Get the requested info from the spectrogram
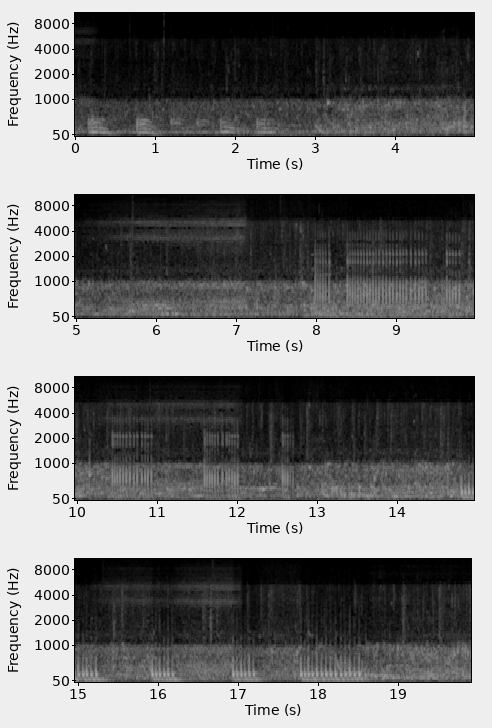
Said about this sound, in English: Here are some fish making some sounds in a coral reef area.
